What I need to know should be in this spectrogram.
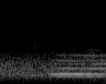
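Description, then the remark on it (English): A distant train sounds a long, steady horn blast, its droning tones swelling slightly halfway through and holding at a moderate level, with no voices present. “That fucking train. Quite a ways away by now. Why is it so loud?”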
